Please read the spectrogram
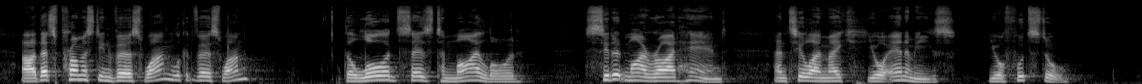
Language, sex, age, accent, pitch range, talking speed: English, male, 30-49, Australian, 165-230 Hz, 145 wpm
